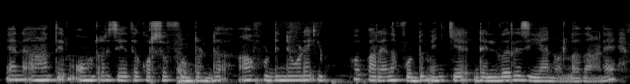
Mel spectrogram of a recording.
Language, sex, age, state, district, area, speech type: Malayalam, female, 18-30, Kerala, Idukki, rural, spontaneous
